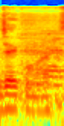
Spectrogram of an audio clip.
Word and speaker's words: Jai Kumar: I cannot pronounce the managing director's name. It's Jai Kumar? There you go. I made it. Jai Kumar.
